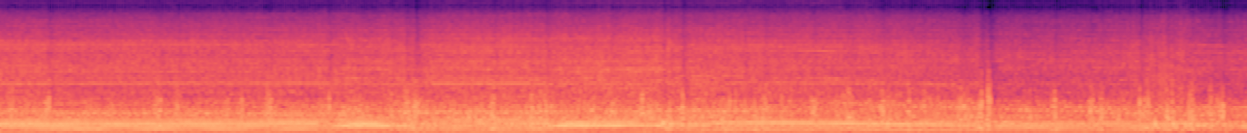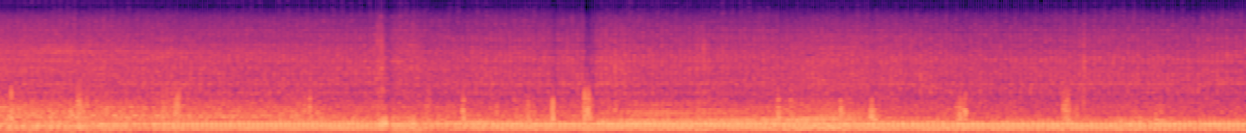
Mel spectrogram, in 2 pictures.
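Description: Motorcycle engine running on the move. Its note rises and falls a few seconds in, then drops and settles to a steady lower pitch for the rest.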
